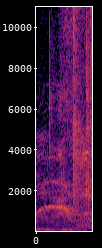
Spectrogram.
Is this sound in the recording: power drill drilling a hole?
no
